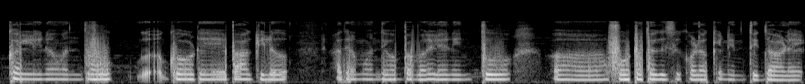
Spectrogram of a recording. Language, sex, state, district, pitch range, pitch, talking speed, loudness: Kannada, male, Karnataka, Dharwad, 215-235 Hz, 230 Hz, 95 wpm, -16 LUFS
